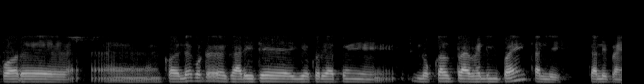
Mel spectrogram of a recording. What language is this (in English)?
Odia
